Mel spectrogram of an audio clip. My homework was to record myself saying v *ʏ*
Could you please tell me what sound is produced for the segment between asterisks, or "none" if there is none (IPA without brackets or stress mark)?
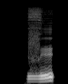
ʏ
